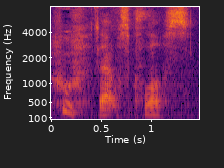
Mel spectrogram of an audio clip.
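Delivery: soft, whispery sigh of relief; acted relief. Mouse relieved the owl flew off, soft and whispery. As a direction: let it out under your breath, relieved.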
